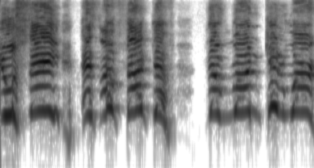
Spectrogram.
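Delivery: mock very high, insistent, excited screaming. Retelling how he reacted while watching the run work: retelling his own screaming. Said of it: "I started screaming that".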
